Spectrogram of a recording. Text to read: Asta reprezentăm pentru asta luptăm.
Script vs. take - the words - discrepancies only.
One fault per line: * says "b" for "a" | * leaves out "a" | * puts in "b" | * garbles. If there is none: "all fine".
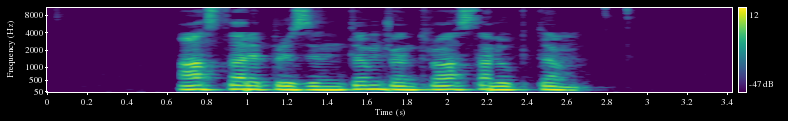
all fine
